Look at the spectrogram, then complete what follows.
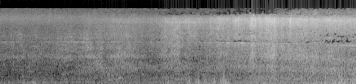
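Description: Private jet's twin rear-mounted turbofan engines on landing approach: a rushing jet noise with a faint high whine, growing steadily louder over the first five seconds as the jet comes close, then holding.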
